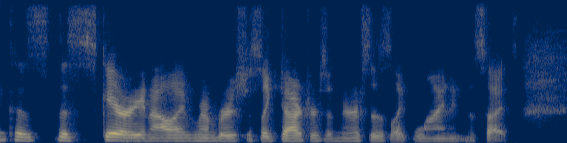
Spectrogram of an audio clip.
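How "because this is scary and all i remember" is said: plain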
